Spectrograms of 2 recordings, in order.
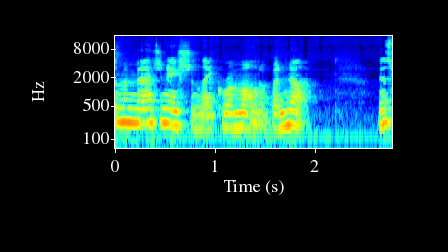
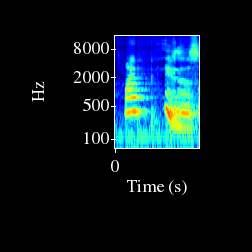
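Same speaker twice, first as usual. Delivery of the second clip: high, louder shocked exclamation; 11 semitones higher, 5 dB louder than usual. A narrator's reading. Teacher shocked that a girl thinks she has no imagination. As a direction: jump up in pitch in genuine dismay. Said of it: "Miss Robin sounded shocked".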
